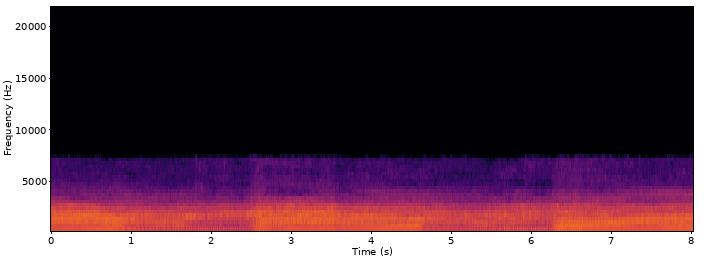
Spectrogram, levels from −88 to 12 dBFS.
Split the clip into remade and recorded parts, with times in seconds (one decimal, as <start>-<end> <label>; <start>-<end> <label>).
0.0-8.0 recorded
